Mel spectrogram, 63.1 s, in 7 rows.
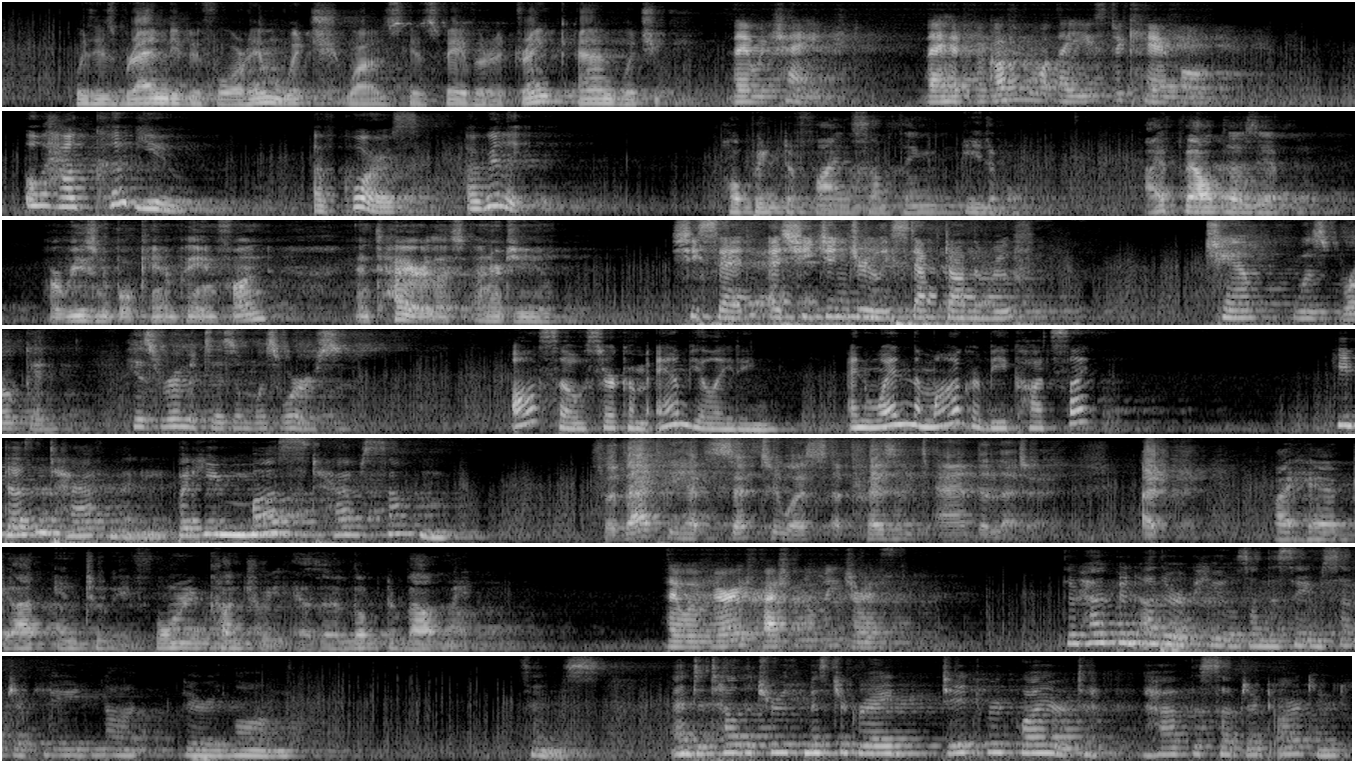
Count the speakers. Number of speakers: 10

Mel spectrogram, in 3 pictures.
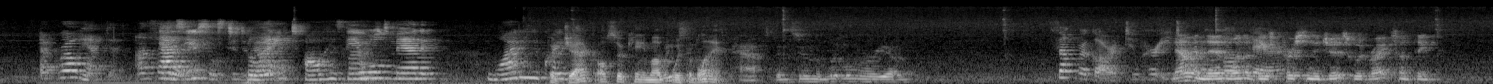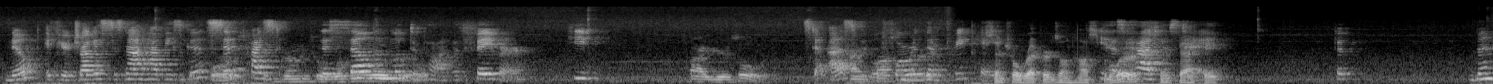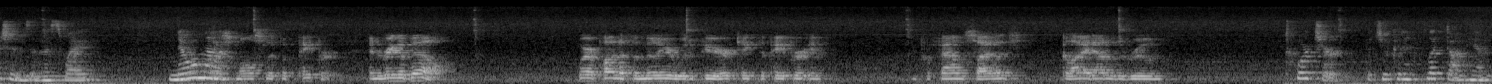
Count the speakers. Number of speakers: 8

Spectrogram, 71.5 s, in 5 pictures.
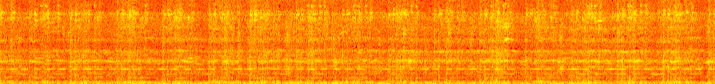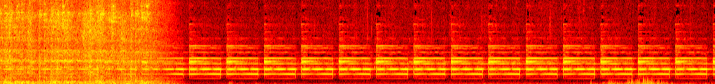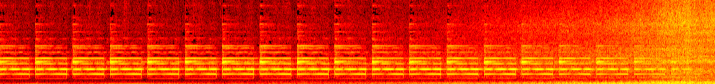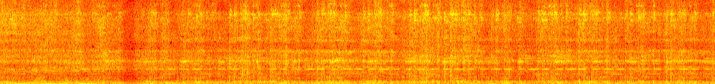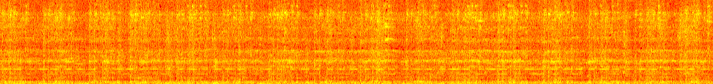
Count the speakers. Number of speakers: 0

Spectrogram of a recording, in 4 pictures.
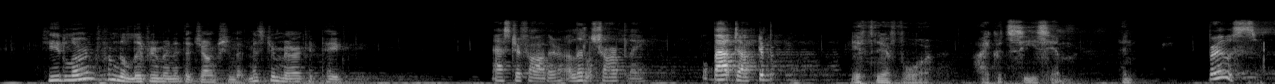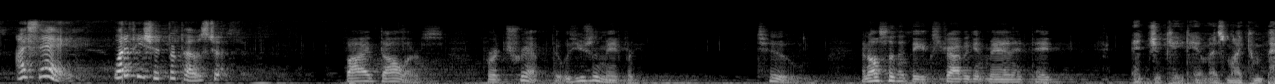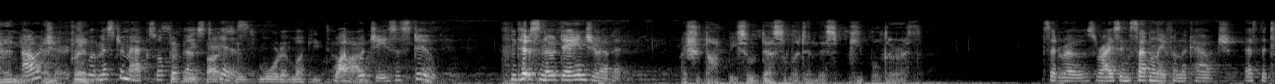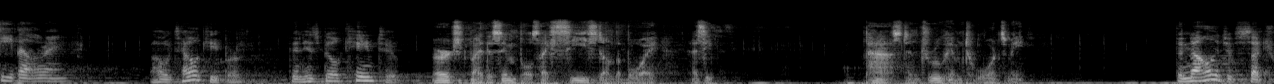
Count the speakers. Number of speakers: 3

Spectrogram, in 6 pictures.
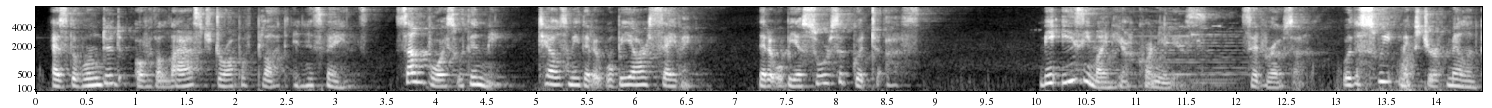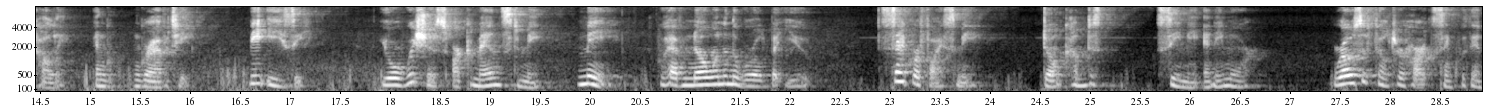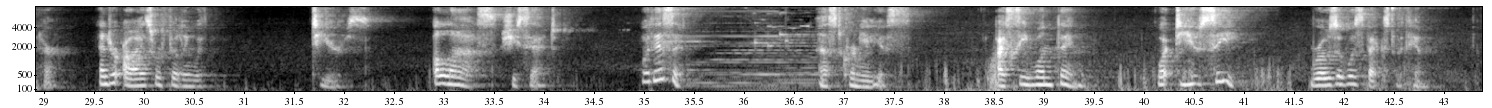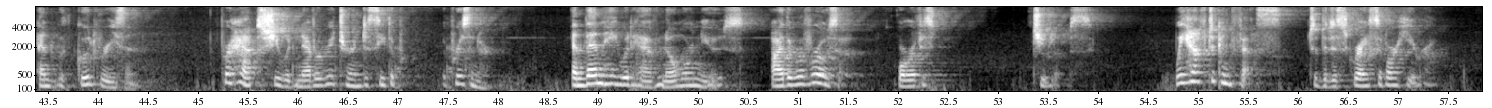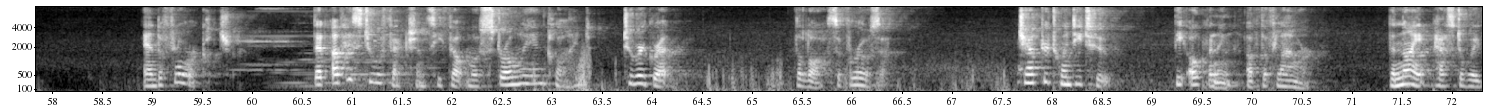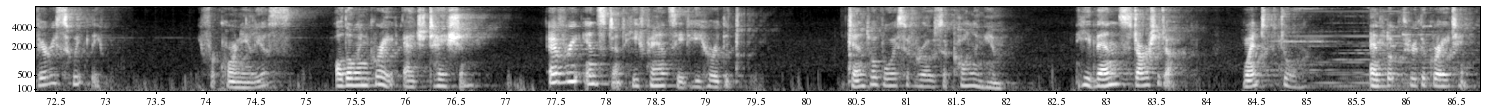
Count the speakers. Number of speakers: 1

